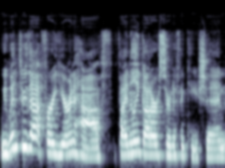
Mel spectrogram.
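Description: A woman with a fairly high pitch speaks at a moderate pace in an ordinary speaking voice. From US South, Atlanta, Georgia. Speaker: adoption foundation founder. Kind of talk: interview.

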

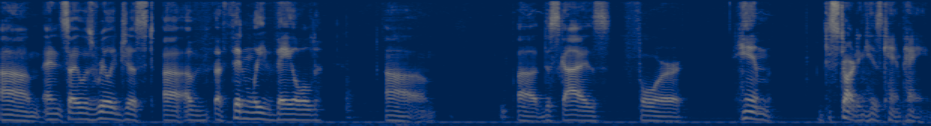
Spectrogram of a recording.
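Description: With audible room echo, a man with a very deep, low pitch speaks at a very slow pace, his intonation lively and his pauses long and frequent. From Mississippi. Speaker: podcast co-host. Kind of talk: casual chat. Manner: halting, many fillers.

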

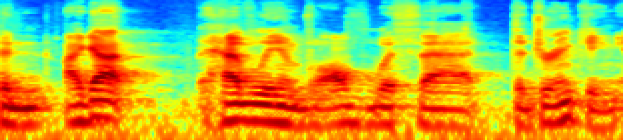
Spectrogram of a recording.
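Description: Room echo is audible as a man speaks at a moderate pace. His fairly low voice is monotone, with flat intonation. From US Mid-Atlantic, Maryland (Calvert County). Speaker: physical therapist. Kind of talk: testimony.

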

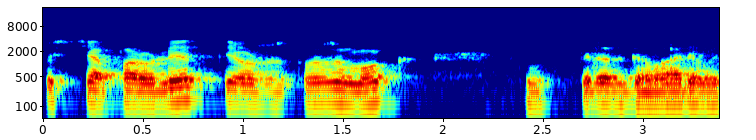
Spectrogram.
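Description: A man speaks at a moderate pace. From Kazakhstan, Almaty. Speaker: product developer, freelancer. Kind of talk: interview. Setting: remote call. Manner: halting, hesitant.

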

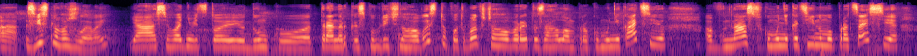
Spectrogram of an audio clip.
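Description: At a very fast pace, a woman talks in a fairly high pitch with ordinary pitch variation. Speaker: soft skills and public speaking coach. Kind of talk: casual interview. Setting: live broadcast from a mobile studio at a venue.

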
